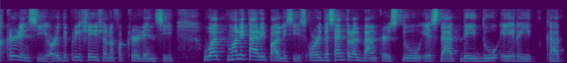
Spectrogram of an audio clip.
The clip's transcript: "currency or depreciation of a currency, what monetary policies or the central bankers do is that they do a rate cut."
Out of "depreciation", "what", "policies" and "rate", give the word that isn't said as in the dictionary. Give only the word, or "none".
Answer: policies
